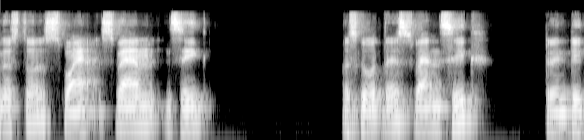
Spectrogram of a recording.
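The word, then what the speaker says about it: zwanzig: स्वान कहते हैं दोस्तों स्न सिक उसको बोलते स्वन सिक 20 को स्वन सिक बोलते दोस्तों तो हमने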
